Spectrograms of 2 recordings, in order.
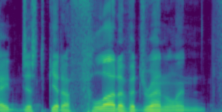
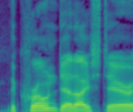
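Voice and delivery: ordinary talk

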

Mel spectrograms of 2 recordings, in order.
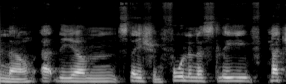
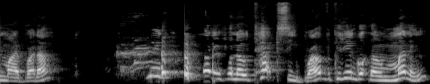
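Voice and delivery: higher-pitched, insistent talking-to; self-scolding; 6 semitones higher than usual. Retold or imitated. Man stranded at night telling himself off, self-scolding. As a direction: scold yourself in a raised pitch. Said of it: "Then I start saying to myself".

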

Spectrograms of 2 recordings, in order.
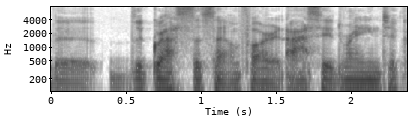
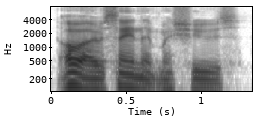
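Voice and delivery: ordinary talk, nothing marked

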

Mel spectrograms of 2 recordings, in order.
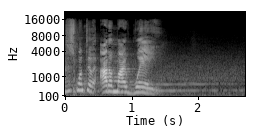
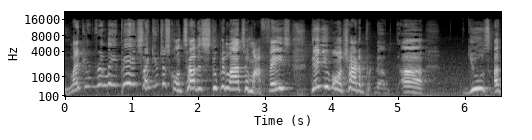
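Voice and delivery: incredulous outrage; 7 semitones higher, 4 dB louder than usual. Acted. Confronting his brother's killer.

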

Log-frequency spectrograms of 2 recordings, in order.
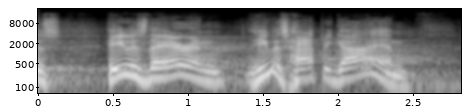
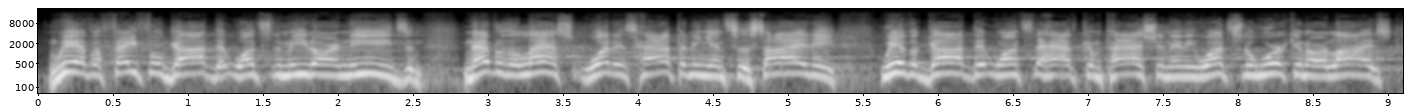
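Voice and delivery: higher, lifted preaching voice; preacher driving the point home; fervent preaching; 7 semitones higher than usual. Acted. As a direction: build the sermon with rising fervor. Preaching at full force.

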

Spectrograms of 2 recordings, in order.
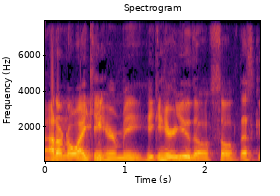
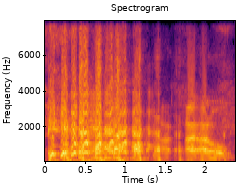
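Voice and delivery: laughing; 6 semitones higher, 7 dB louder, slower than usual. Real, not acted. Laughing at her own joke.

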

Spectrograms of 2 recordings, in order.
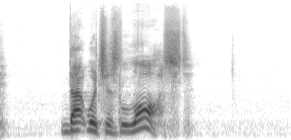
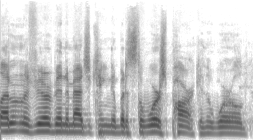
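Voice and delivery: ordinary talk, nothing marked

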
